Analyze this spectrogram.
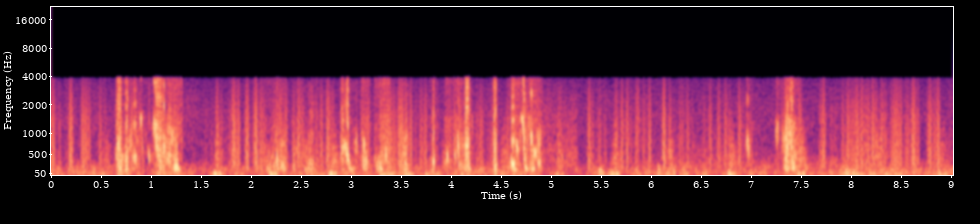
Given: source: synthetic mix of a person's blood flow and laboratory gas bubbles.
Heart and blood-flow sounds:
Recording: Doppler ultrasound of blood flow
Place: subclavian vein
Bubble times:
0.64-1.32 s: bubbles
2.13-2.37 s: bubbles
2.40-2.63 s: bubbles
2.89-3.21 s: bubbles
3.23-3.39 s: bubbles
3.48-3.58 s: bubbles
3.79-3.87 s: bubbles
3.93-4.22 s: bubbles
4.57-4.92 s: bubbles
6.95-7.00 s: bubbles
7.24-7.50 s: bubbles
From the record:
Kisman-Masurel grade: 233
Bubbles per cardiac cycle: several, 3 to 8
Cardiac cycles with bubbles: 50 to 99%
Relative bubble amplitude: loud (0.450 to 0.775)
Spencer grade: 3 (all of the cardiac periods contain showers or single bubble signals, but not dominating or overriding the cardiac motion signals)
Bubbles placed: anywhere in the cardiac cycle

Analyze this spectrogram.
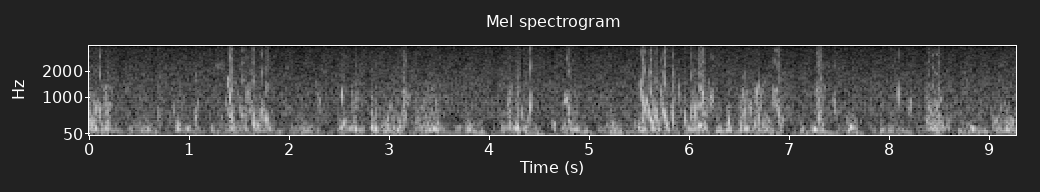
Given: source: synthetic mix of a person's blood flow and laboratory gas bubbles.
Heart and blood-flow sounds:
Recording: Doppler ultrasound of blood flow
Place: precordium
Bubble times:
0.00-0.26 s: bubbles
0.67-0.74 s: bubbles
0.81-0.89 s: bubbles
1.04-1.11 s: bubbles
1.24-1.84 s: bubbles
2.25-2.33 s: bubbles
2.49-2.72 s: bubbles
2.79-3.54 s: bubbles
4.17-4.48 s: bubbles
4.62-4.68 s: bubbles
4.71-4.97 s: bubbles
5.43-6.25 s: bubbles
6.37-6.96 s: bubbles
7.24-7.37 s: bubbles
7.42-7.49 s: bubbles
8.05-8.25 s: bubbles
8.36-8.62 s: bubbles
9.00-9.22 s: bubbles
From the record:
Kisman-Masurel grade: 243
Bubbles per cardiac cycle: several, 3 to 8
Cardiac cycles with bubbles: 100%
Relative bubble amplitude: loud (0.450 to 0.775)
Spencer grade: 3 (all of the cardiac periods contain showers or single bubble signals, but not dominating or overriding the cardiac motion signals)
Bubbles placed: anywhere in the cardiac cycle

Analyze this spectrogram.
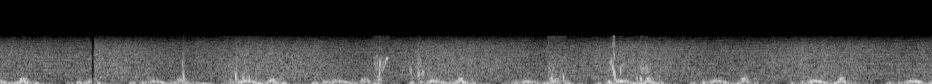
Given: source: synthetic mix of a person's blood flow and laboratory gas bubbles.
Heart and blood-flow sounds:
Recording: Doppler ultrasound of blood flow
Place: precordium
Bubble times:
1.80-1.89 s: bubbles
2.25-2.60 s: bubbles
3.72-3.91 s: bubbles
4.08-4.25 s: bubbles
5.47-5.68 s: bubbles
6.07-6.25 s: bubbles
6.34-6.55 s: bubbles
From the record:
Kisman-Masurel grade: 123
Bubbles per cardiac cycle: 1 to 2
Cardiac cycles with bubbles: 10 to 50%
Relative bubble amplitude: loud (0.450 to 0.775)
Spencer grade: 2 (many but less than half of the cardiac periods contain bubble signals, singularly or in groups)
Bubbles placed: anywhere in the cardiac cycle

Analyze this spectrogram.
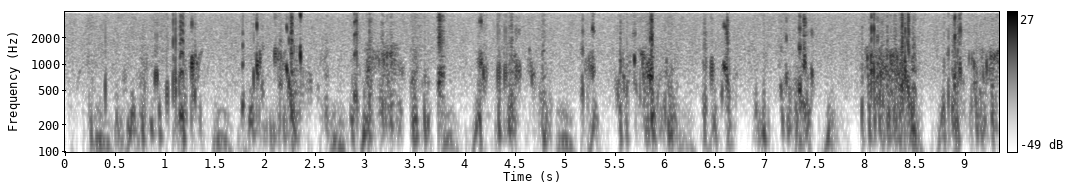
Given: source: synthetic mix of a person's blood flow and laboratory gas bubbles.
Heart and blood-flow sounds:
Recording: Doppler ultrasound of blood flow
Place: precordium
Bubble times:
0.20-0.32 s: bubbles
0.36-0.44 s: bubbles
0.49-1.39 s: bubbles
1.75-2.47 s: bubbles
2.50-2.67 s: bubbles
2.83-3.40 s: bubbles
3.44-3.67 s: bubbles
3.71-3.83 s: bubbles
4.12-4.24 s: bubbles
4.29-4.88 s: bubbles
5.14-5.30 s: bubbles
5.45-6.14 s: bubbles
6.37-6.73 s: bubbles
6.87-7.05 s: bubbles
7.13-7.50 s: bubbles
7.93-8.57 s: bubbles
8.75-9.35 s: bubbles
From the record:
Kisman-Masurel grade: 343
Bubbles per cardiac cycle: rolling drumbeat, 9 or more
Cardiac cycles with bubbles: 100%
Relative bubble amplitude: loud (0.450 to 0.775)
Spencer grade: 3 (all of the cardiac periods contain showers or single bubble signals, but not dominating or overriding the cardiac motion signals)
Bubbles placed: anywhere in the cardiac cycle

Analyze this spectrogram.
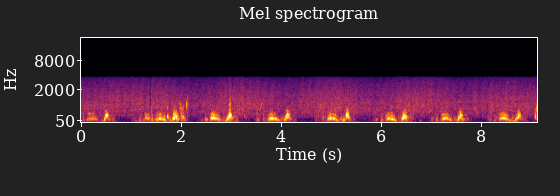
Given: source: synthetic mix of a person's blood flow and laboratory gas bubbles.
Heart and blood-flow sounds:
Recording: Doppler ultrasound of blood flow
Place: precordium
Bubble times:
1.71-1.79 s: bubbles
1.96-2.17 s: bubbles
9.04-9.14 s: bubbles
From the record:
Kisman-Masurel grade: 222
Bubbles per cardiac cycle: several, 3 to 8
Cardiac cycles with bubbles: 10 to 50%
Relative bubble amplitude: moderate (0.250 to 0.450)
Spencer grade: 2 (many but less than half of the cardiac periods contain bubble signals, singularly or in groups)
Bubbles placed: only in the low amplitude regions of the cardiac cycle

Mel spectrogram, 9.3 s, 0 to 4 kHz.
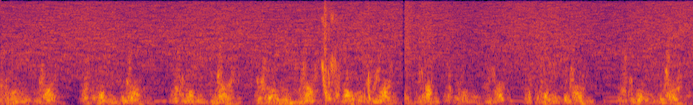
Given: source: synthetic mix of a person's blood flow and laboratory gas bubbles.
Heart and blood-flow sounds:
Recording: Doppler ultrasound of blood flow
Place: precordium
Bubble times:
4.28-4.54 s: bubbles
4.83-4.98 s: bubbles
From the record:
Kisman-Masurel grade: 213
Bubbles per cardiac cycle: several, 3 to 8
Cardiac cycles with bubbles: 1 to 10%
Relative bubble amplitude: loud (0.450 to 0.775)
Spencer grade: 1 (occasional bubble signal discernible with the cardiac motion signal, with majority of cardiac periods free of bubbles)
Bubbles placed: only in the low amplitude regions of the cardiac cycle

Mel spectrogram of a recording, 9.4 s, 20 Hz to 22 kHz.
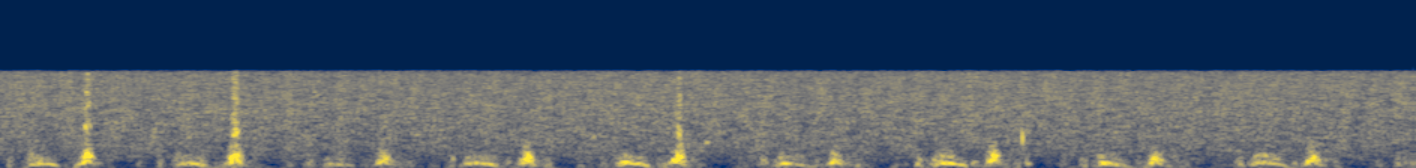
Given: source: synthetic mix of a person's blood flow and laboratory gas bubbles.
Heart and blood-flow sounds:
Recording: Doppler ultrasound of blood flow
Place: precordium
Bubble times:
6.82-6.91 s: bubbles
From the record:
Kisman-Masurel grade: 111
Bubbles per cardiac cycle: 1 to 2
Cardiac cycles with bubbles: 1 to 10%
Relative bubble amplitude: barely perceptible (0.100 to 0.250)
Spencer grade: 1 (occasional bubble signal discernible with the cardiac motion signal, with majority of cardiac periods free of bubbles)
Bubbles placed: only in the low amplitude regions of the cardiac cycle

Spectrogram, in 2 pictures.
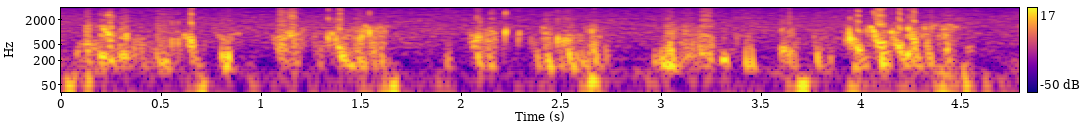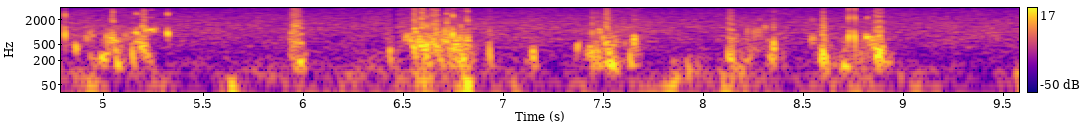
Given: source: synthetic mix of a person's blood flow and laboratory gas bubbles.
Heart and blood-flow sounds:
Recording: Doppler ultrasound of blood flow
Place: subclavian vein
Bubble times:
0.06-0.72 s: bubbles
0.76-0.90 s: bubbles
1.04-1.66 s: bubbles
1.91-1.98 s: bubbles
2.01-2.76 s: bubbles
2.94-3.50 s: bubbles
3.58-3.71 s: bubbles
3.74-4.58 s: bubbles
4.77-5.37 s: bubbles
5.92-6.06 s: bubbles
6.41-6.99 s: bubbles
7.11-7.21 s: bubbles
7.33-7.71 s: bubbles
8.09-8.43 s: bubbles
8.52-8.96 s: bubbles
From the record:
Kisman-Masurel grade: 333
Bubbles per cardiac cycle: rolling drumbeat, 9 or more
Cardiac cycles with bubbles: 50 to 99%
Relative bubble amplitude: loud (0.450 to 0.775)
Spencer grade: 3 (all of the cardiac periods contain showers or single bubble signals, but not dominating or overriding the cardiac motion signals)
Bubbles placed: anywhere in the cardiac cycle

